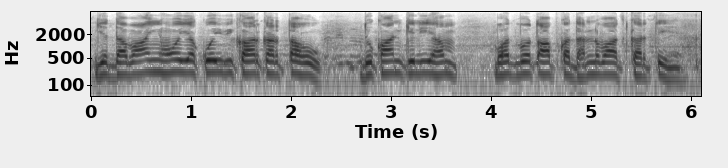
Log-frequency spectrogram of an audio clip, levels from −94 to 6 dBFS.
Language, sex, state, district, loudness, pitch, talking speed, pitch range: Hindi, male, Madhya Pradesh, Katni, -18 LUFS, 200 Hz, 185 wpm, 190-210 Hz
